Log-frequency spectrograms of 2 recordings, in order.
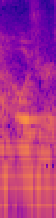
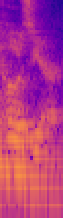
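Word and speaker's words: Hozier: ever uh heard one hoser song it's apparently Hosier I looked up interviews of him but it's like three syllables so it's I I'll try to say Hosier he's from Ireland you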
